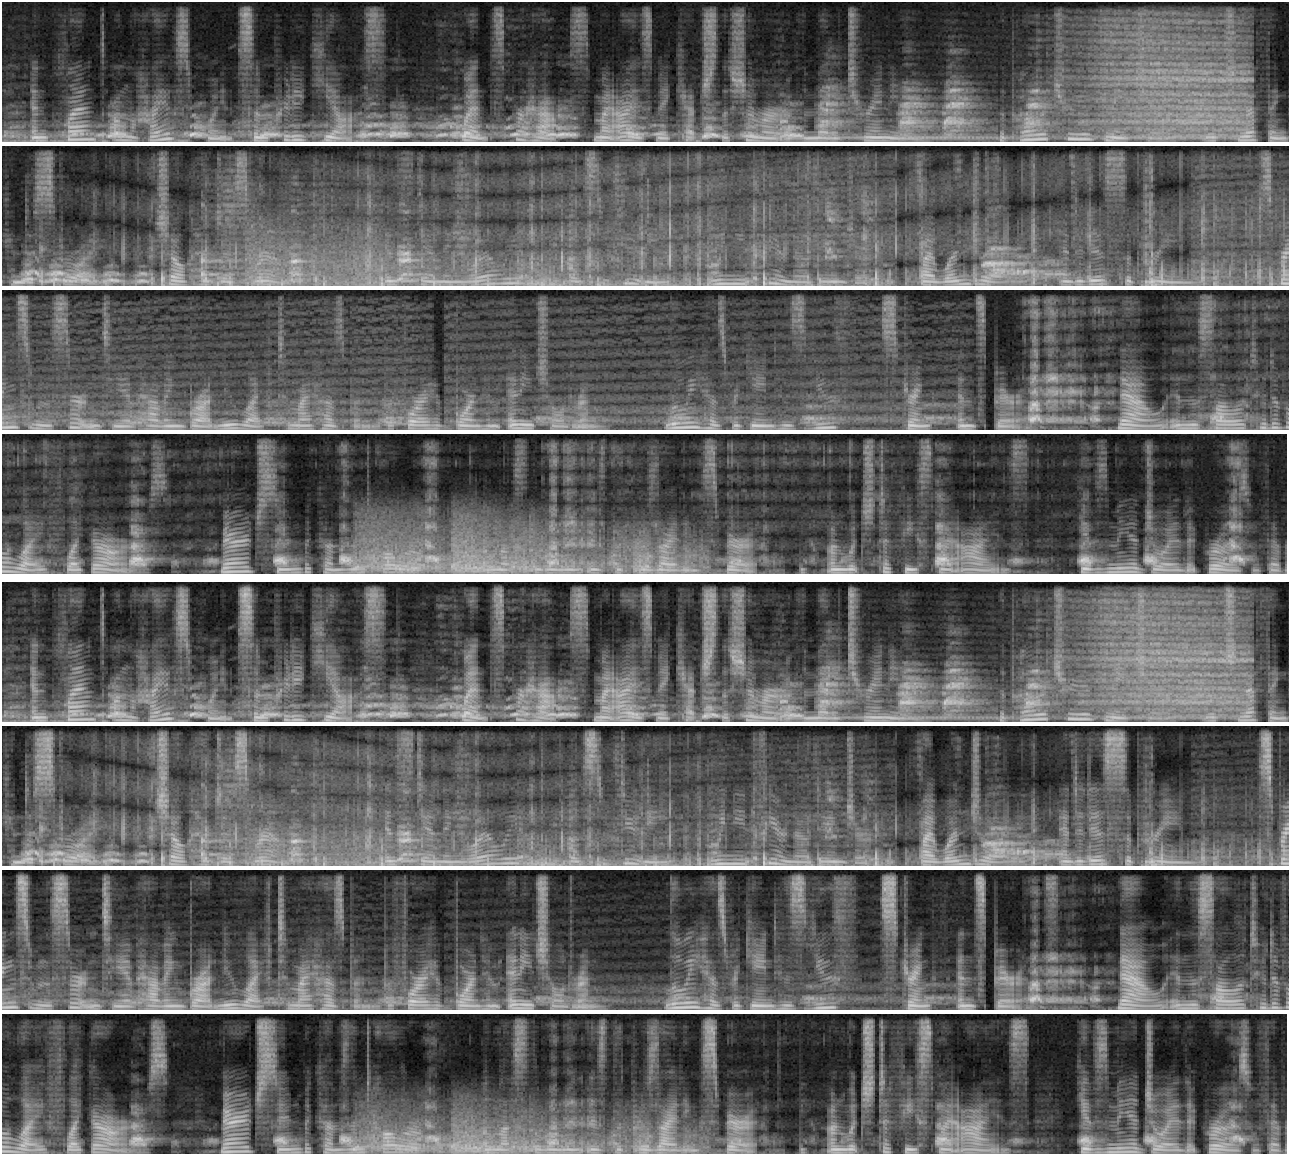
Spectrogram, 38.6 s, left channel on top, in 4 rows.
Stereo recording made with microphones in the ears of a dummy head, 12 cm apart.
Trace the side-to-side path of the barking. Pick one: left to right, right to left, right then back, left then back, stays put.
right to left.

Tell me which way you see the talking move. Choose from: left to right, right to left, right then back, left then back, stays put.
stays put.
